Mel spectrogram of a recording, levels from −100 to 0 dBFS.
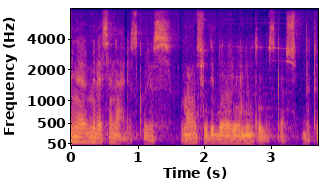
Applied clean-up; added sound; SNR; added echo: neural separator model SepFormer DNS4.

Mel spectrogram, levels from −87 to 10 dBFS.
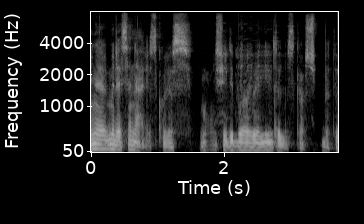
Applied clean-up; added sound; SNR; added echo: neural mask model DeepFilterNet 3.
